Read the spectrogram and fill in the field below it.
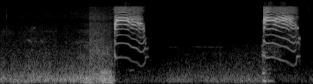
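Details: An angry desert rain frog gives its squeaky war cry, like a dog toy: two shrill cries, each falling slightly in pitch, about a second and a half apart; finding: desert rain frog.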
